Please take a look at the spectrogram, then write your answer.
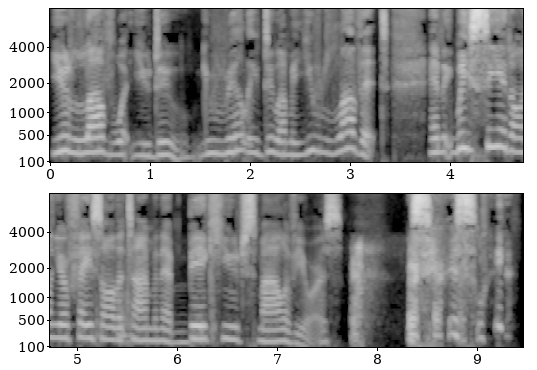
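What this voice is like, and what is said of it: Smooth, polished radio voice. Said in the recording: “you have a beautiful radio voice ... the radio voice is another level.”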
